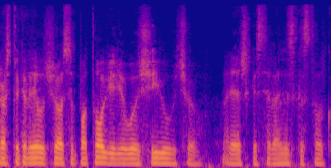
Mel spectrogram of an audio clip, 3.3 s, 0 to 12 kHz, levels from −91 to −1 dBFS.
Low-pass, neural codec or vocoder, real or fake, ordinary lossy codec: 10.8 kHz; codec, 16 kHz in and 24 kHz out, 0.6 kbps, FocalCodec, streaming, 4096 codes; fake; AAC, 32 kbps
